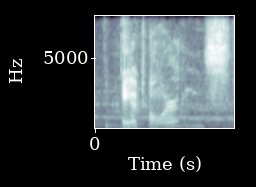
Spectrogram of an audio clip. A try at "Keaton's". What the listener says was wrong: It's Keaton. No, it's it's pronounced Keaton's with a long E. Keaton's. No, it's Keaton's.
